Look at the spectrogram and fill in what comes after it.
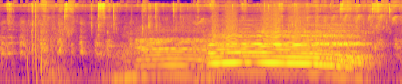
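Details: Cattle on a farm, with a newborn calf that cannot stand: a long, drawn-out harmonic moo that swells in loudness midway and then fades, over low background noise.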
